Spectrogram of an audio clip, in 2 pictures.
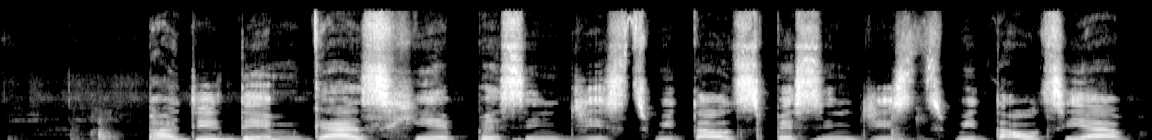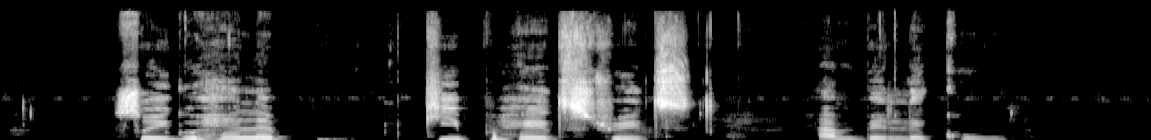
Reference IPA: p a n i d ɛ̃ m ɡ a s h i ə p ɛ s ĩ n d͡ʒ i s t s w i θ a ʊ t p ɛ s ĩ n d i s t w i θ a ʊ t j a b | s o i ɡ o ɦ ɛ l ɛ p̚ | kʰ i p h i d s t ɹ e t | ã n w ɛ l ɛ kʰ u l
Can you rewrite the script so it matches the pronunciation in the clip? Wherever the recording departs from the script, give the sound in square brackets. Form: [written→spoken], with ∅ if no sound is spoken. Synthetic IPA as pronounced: p a [n→d] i d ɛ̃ m ɡ a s h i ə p ɛ s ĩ n d͡ʒ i s t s w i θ a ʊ t p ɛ s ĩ n [d→d͡ʒ] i s t w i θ a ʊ t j a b | s o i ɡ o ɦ ɛ l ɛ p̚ | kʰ i p h [i→ɛ] d s t ɹ e t | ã n [w→b] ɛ l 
